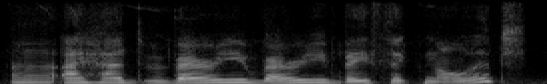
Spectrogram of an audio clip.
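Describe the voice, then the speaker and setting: 20s woman student being interviewed, chatty answers, normal pitch, dry sound. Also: slow pace, dry recording. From American who grew up in Dubai. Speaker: interview guest, master's student. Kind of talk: casual conversational interview answers.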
